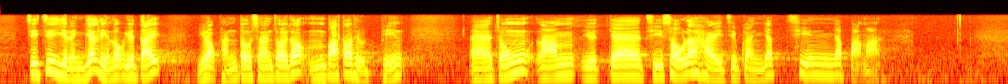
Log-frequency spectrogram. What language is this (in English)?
Cantonese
